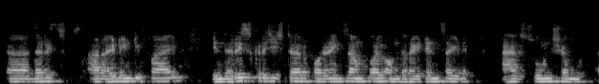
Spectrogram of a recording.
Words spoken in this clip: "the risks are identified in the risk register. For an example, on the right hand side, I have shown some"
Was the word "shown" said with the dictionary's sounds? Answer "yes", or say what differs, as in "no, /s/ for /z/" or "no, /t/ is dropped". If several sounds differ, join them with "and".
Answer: no, /s/ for /ʃ/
